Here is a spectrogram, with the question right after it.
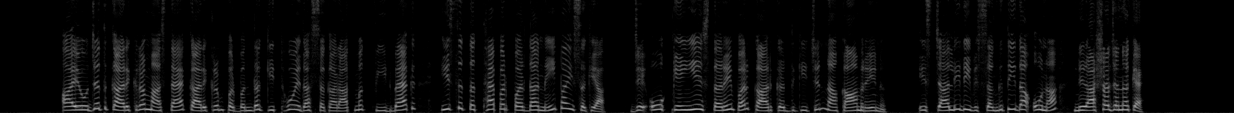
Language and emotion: Dogri, angry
